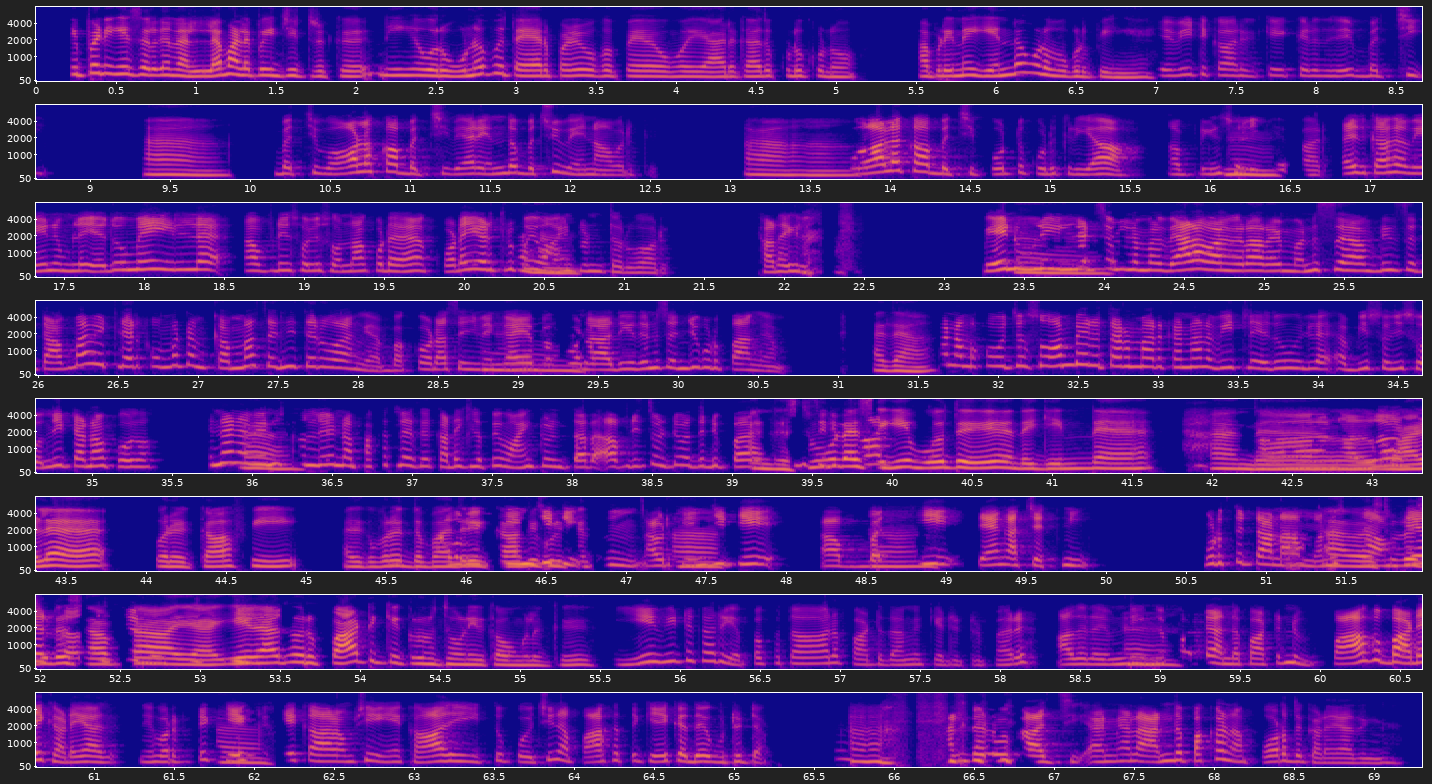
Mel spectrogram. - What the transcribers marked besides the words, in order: snort; drawn out: "அ"; other background noise; laughing while speaking: "அப்டின்னு சொல்ட்டு வந்து நிப்பாரு. சிரிப்பா இருக்கும்"; in English: "டீ"; other noise; in English: "டீ"; laugh
- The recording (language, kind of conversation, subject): Tamil, podcast, உங்களுக்கு பிடித்த பருவம் எது, ஏன்?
